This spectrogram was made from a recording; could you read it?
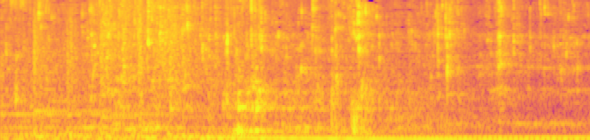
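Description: A toilet flushes, a steady rushing and gurgling of water with a deep low rumble that carries on evenly for the whole few seconds, with no voices.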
